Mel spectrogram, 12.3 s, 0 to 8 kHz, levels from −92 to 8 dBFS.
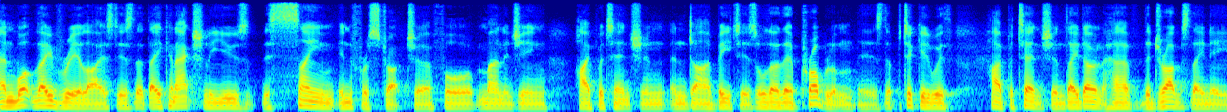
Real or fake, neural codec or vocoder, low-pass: fake; codec, 16 kHz, 0.9 kbps, LongCat-Audio-Codec; 7.2 kHz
